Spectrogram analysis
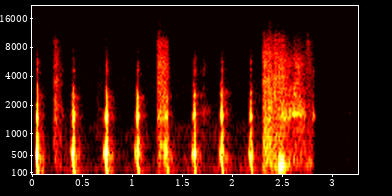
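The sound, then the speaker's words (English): A rapid fit of hacking coughs, about nine short harsh bursts in a steady rhythm, ending in a longer, rougher wheezing cough. No talking. “It gets so frustrating because it's like you can't hardly take a breath and then you're hacking.”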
